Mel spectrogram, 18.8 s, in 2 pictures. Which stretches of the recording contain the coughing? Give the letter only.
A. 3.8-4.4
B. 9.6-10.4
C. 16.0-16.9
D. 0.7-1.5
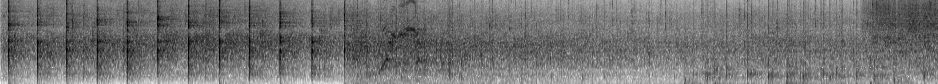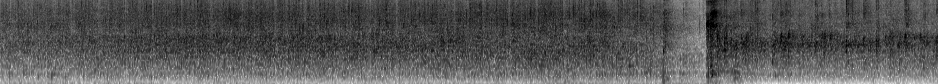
C.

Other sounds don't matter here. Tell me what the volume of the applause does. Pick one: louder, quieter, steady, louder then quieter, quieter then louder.
quieter then louder.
